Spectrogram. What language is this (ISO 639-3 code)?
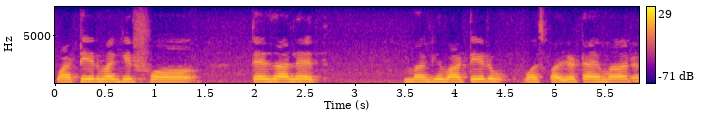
kok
